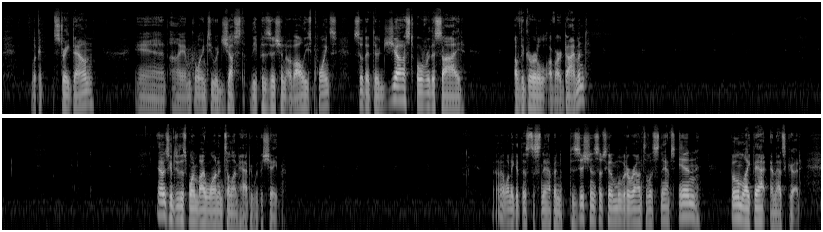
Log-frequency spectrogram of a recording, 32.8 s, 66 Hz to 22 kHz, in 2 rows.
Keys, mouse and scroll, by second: 1.5 click, 2.0 g, 3.8 click, 4.4 g, 6.1 click, 6.4 g, 7.8 click, 8.2 g, 10.1 click, 10.4 g, 12.9 click, 13.2 g, 15.5 click, 15.8 g, 18.7 click, 18.9 g, 21.2 click, 21.5 g.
